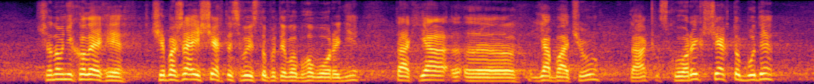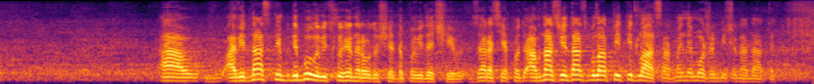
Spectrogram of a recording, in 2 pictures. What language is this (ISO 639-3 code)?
ukr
